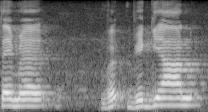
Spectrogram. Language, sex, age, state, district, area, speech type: Maithili, male, 45-60, Bihar, Madhubani, rural, spontaneous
